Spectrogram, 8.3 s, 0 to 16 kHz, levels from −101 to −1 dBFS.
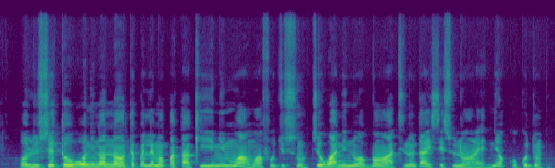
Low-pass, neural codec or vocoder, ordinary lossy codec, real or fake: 14.4 kHz; none; none; real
